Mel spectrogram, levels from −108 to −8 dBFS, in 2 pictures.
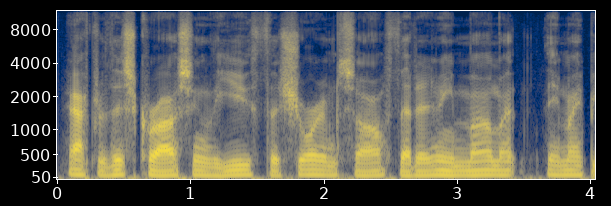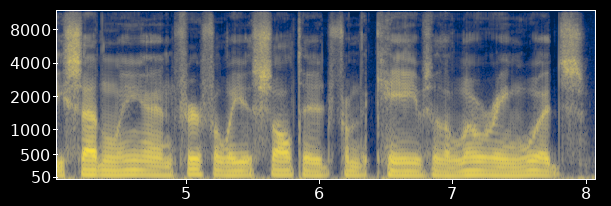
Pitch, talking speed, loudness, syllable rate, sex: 90 Hz, 185 wpm, -20 LUFS, 5.4 syllables/s, male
